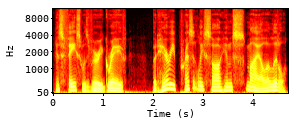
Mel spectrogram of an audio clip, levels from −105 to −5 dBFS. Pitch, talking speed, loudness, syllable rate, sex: 120 Hz, 165 wpm, -17 LUFS, 4.9 syllables/s, male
